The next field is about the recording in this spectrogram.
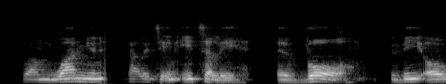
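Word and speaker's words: Vo': One is there is a study which I think is now published from one municipality in Italy, VO with the accent on the O, where they did comprehensive PCR testing repeatedly in the population.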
